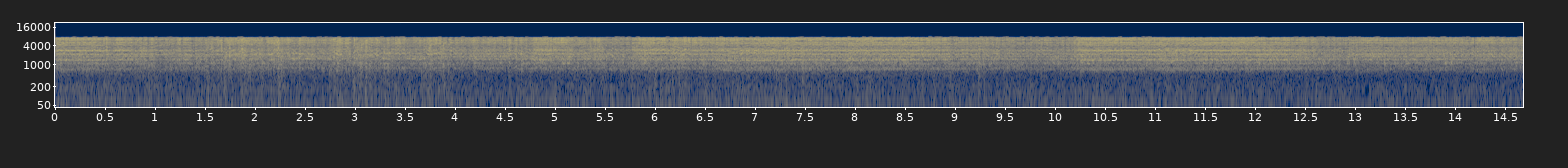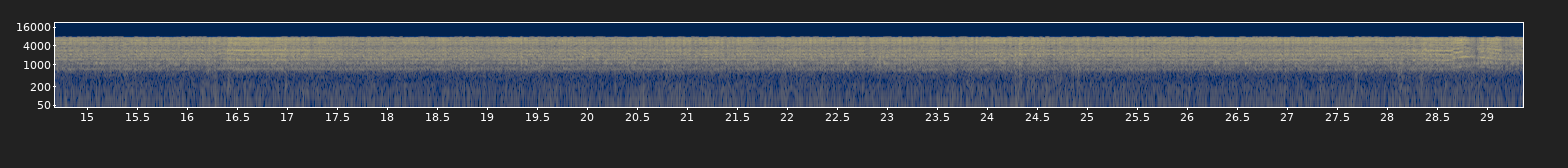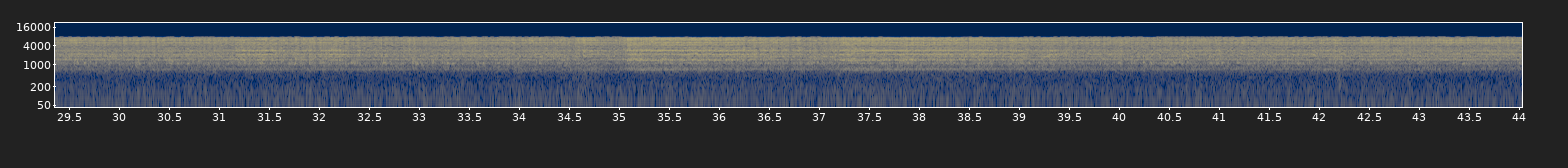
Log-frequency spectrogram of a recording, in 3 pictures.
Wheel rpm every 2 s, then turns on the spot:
190, 200, 200, 190, 190, 190, 190, 190, 190, 190, 190, 190, 190, 190, 200, 190, 190, 190, 190, 190, 190, 190.
none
